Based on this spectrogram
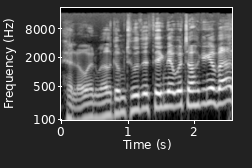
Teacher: That opening where he's like, it sounds like he's just going up and up on the scale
